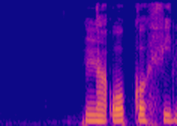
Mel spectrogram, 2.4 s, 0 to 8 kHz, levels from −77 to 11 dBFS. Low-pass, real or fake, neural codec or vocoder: 7.2 kHz; real; none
